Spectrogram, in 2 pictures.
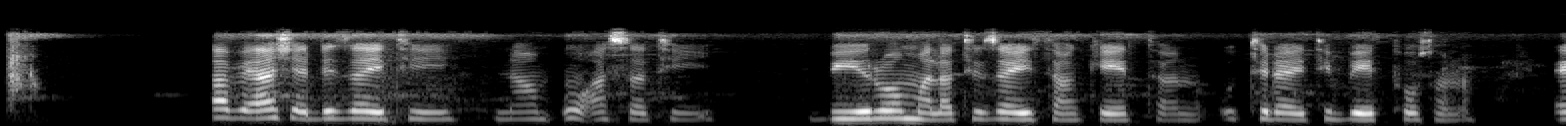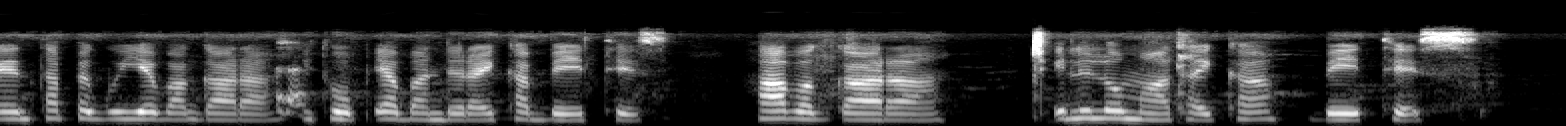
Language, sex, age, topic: Gamo, female, 18-24, government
